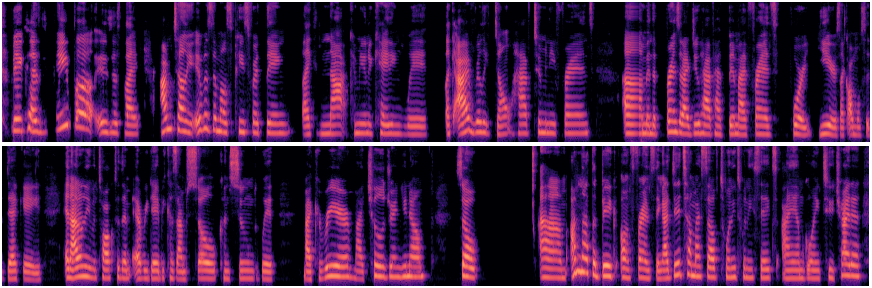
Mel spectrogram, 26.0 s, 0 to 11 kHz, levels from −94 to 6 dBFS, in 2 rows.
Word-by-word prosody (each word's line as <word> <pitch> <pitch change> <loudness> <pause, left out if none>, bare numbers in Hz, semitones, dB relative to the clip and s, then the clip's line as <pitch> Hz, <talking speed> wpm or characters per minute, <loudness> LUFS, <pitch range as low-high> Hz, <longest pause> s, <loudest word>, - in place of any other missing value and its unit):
Because 275 -1 +3 0.2
people 350 -1 +4
is 235 0 -1
just 230 -1 -5
like 205 -1 0 0.3
I'm 310 +4 +5
telling 275 -5 +3
you, - - -6
it - - +3
was 330 -2 -2
the 290 - 0
most 235 -3 -1
peaceful 245 -2 -3
thing, 220 0 -3 0.2
like, 195 +1 -3
not 210 0 -1
communicating 215 -2 -5
with 190 -1 -6 0.3
Like, 205 - -4
I - - +9
really 240 -3 -2
don't 200 0 -5
have 215 0 -3
too 235 - -5
many 225 -1 -4
friends, 220 +1 -5 0.5
um, 215 0 +4
and 205 - -2
the 200 - -5
friends 250 -1 +2
that 220 - +3
I 200 - +1
do 215 +3 -2
have, 200 -2 +1
have 195 -2 -4
been 205 0 -2
my 185 -1 0
friends 195 0 -4 0.2
for 195 -4 +2 0.2
years, 195 -3 0
like, 175 - -8
almost 180 -1 -4
a - - -7
decade, 175 -3 -2 0.3
and 210 -1 +5
I 195 - +10
don't 240 +1 +5
even 210 -3 -2
talk 195 -1 +1
to 215 - -5
them 195 -1 -2
everyday, 185 0 0
because 190 0 -6
I'm 175 0 0
so 185 +1 +2
consumed 185 0 -2
with 175 -1 -1 0.4
my 175 0 +3
career, 230 +6 +3
my 180 -2 -5
children, 230 +3 0
you 235 - +2
know? 235 0 +1 0.5
So, 225 -4 +5 0.9
um, 210 -2 +2
I'm 320 +4 +6
not 325 -2 +5
the 275 - +5
big 245 +1 +5
on 215 -1 +1
friends 205 -2 -1
thing. 185 +1 -2
I 190 - +5
did 265 +7 0
tell 285 0 +2
myself, 235 -3 +2
"2026, 205 -2 -4
I 190 - -1
am 195 0 -3
going 190 -1 -4
to 205 - -4
try 265 +6 +2
to, 245 -1 +1
215 Hz, 190 wpm, -24 LUFS, 195-235 Hz, 0.9 s, I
